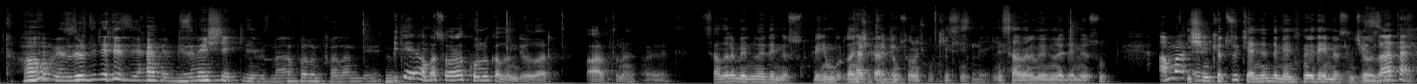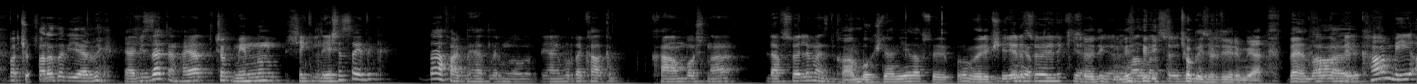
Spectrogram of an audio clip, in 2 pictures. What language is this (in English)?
Turkish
